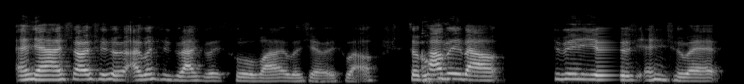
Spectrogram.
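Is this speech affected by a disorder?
Yes: tongue cancer; stage four tongue carcinoma.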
